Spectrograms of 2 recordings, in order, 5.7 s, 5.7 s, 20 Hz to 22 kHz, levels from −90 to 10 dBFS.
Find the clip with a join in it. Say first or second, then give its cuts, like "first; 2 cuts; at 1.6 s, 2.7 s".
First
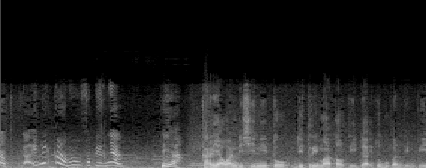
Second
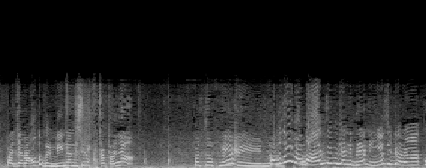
first; 1 cut; at 2.5 s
